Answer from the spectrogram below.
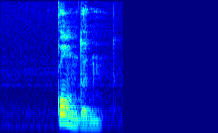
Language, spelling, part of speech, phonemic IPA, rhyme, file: Dutch, konden, verb, /ˈkɔn.dən/, -ɔndən, Nl-konden.ogg
- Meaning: 1. To announce, proclaim, make known 2. inflection of kunnen: plural past indicative 3. inflection of kunnen: plural past subjunctive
